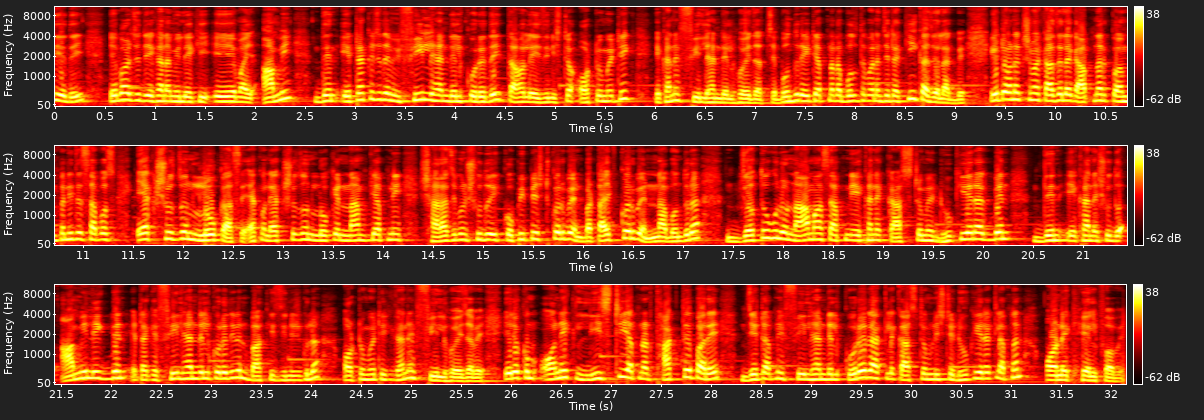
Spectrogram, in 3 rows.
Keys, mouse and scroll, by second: 0.2 click, 1.7 Return, 2.5 click, 2.6 Return, 3.5 click, 21.4 click, 22.4 click, 22.6 click, 23.4 click.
